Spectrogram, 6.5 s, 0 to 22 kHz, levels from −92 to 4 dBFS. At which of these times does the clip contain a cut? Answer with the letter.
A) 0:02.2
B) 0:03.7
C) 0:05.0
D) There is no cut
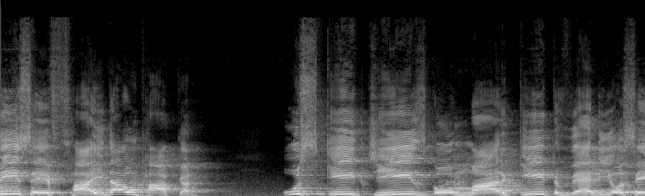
D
